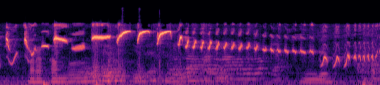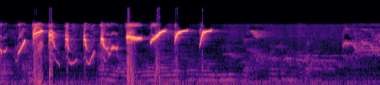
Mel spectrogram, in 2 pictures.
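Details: White-rumped shama singing aggressively to push other birds to sing: loud curling whistles, a long descending rattle of rapid notes, then more sharp slurred phrases and looping whistles.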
